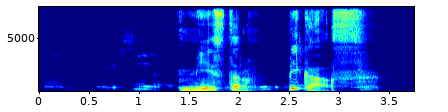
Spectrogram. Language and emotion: Russian, positive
